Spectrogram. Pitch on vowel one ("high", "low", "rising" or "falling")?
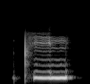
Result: high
